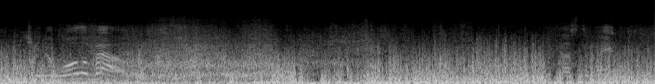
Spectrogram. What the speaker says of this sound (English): Gust of wind, feel it there?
